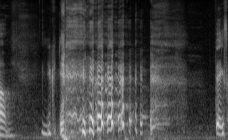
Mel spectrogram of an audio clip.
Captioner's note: laughter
